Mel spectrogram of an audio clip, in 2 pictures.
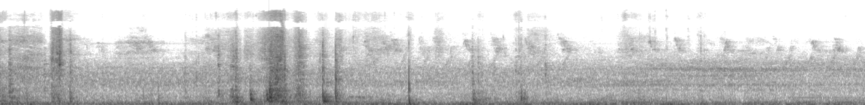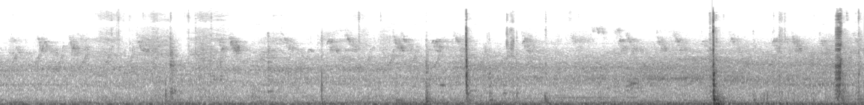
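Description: Quiet outdoor background with a few handling knocks and single sharp clicks; the last click comes as a control lever on a riding mower's dash is pushed by hand. The mower's engine is not running.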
